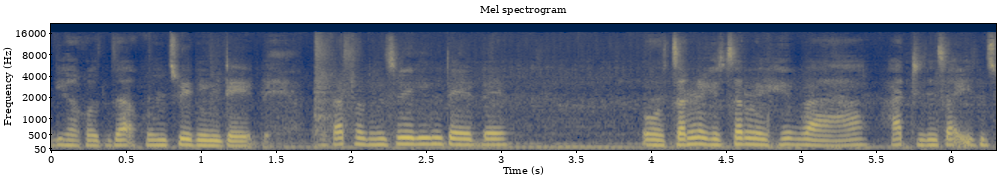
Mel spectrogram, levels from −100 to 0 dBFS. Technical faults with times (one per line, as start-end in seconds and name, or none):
0.00-6.30 generation loss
